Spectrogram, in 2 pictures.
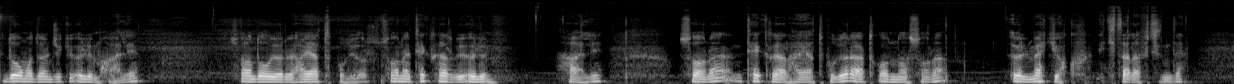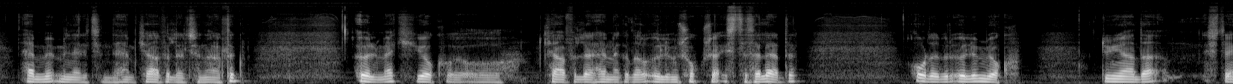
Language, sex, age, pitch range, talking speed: Turkish, male, 40-59, 115-140 Hz, 120 wpm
